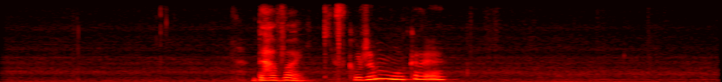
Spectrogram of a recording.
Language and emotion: Russian, positive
